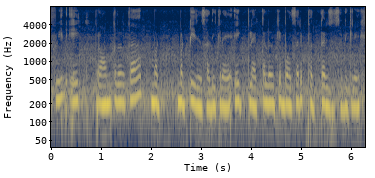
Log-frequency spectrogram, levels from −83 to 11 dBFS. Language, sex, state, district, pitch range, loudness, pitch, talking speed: Hindi, female, Gujarat, Valsad, 185-220 Hz, -13 LUFS, 205 Hz, 190 wpm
